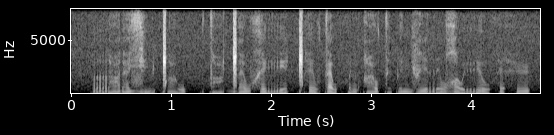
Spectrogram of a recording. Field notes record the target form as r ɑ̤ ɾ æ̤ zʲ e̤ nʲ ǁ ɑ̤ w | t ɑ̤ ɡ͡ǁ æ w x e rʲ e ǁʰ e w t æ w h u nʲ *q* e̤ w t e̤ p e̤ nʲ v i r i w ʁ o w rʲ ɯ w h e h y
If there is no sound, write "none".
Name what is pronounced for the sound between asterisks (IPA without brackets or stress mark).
q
